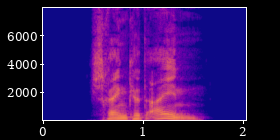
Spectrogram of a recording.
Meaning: second-person plural subjunctive I of einschränken
- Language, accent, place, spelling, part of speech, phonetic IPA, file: German, Germany, Berlin, schränket ein, verb, [ˌʃʁɛŋkət ˈaɪ̯n], De-schränket ein.ogg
